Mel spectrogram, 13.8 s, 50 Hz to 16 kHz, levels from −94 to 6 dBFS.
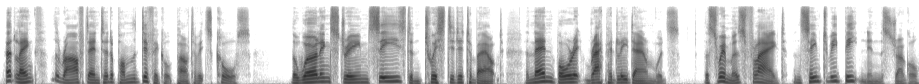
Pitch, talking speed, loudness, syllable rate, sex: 130 Hz, 160 wpm, -22 LUFS, 4.6 syllables/s, male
